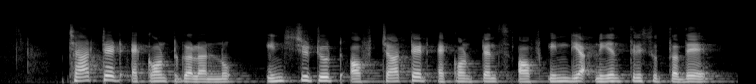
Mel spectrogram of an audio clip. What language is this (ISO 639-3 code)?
kan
